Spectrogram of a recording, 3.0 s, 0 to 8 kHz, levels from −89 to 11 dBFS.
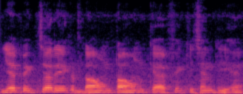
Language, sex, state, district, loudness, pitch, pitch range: Hindi, male, Chandigarh, Chandigarh, -16 LUFS, 155 Hz, 145-170 Hz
